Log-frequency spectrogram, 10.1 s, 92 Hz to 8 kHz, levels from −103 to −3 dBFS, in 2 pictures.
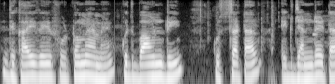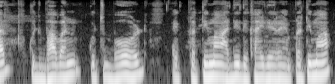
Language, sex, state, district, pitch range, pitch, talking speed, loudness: Hindi, male, Chhattisgarh, Rajnandgaon, 125-140 Hz, 135 Hz, 135 wpm, -16 LUFS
